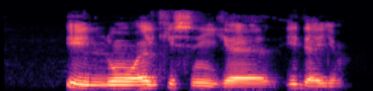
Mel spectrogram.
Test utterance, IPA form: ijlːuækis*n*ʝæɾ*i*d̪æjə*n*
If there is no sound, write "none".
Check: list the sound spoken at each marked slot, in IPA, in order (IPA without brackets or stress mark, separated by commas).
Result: n, i, m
